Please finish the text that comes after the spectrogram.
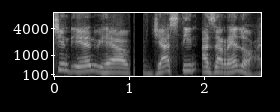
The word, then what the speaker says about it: Azzarello: If you just tuned in, we have Justin Azzarello. I said it right? Yes. Yes. Azzarello.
